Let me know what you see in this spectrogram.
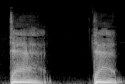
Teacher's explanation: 结尾不要加一个 N 的音 dad,它没有鼻音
